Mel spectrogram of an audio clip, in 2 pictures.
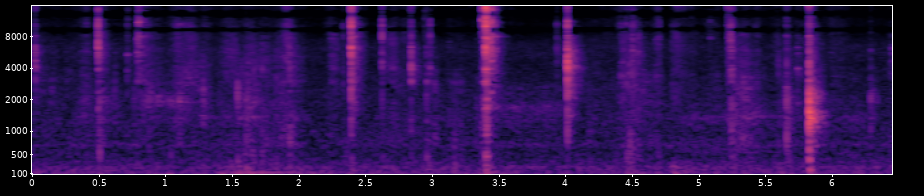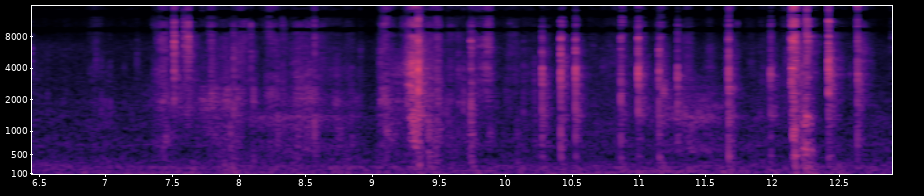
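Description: Irregular small metal clicks, taps and scrapes of a Taurus 856 revolver's cylinder and yoke being worked off the frame by hand, the sharpest clicks about three and a half and six seconds in.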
